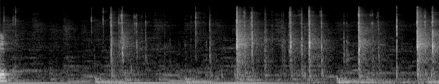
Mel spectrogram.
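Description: Computer keyboard keys and mouse clicks tapping out a copy-and-paste of an IP address, about eight sharp clicks from about a second in, over soft background music.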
